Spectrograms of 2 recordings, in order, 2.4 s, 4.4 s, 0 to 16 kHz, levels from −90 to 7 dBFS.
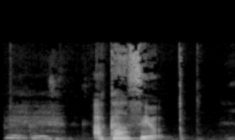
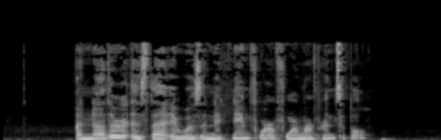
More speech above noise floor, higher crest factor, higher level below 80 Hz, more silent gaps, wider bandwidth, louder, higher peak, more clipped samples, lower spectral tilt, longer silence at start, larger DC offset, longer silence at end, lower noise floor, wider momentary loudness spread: second, 35 dB vs 43 dB; about the same, 20 dB vs 16 dB; second, -64 dBFS vs -52 dBFS; neither; about the same, 11.5 kHz vs 11.5 kHz; about the same, -22 LUFS vs -21 LUFS; about the same, -4 dBFS vs -6 dBFS; neither; about the same, -4 dB/octave vs -4.5 dB/octave; second, 0.05 s vs 0.75 s; neither; about the same, 0.55 s vs 0.55 s; second, -57 dBFS vs -63 dBFS; first, 22 LU vs 12 LU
